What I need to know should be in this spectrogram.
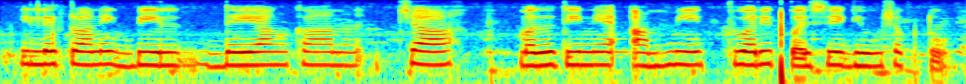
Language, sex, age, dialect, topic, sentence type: Marathi, female, 18-24, Varhadi, banking, statement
